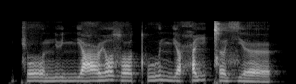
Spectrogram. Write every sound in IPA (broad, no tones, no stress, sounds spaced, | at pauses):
c o n y nʲ ɛ ʕ y zˤ u tʼ u nʲ œ ħ i ǀ ə zʲ œ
